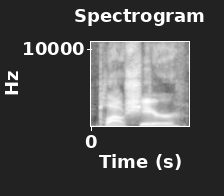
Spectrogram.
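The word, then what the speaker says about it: plowshare: I'm pretty sure and it's a plow share or you know it's spelled s h a r e but all the people I ever knew always called it a plow Shear um so it's spelled share though but whatever doesn't matter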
